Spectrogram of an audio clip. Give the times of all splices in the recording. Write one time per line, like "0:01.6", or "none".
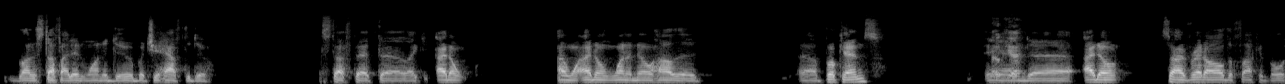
0:03.2
0:11.5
